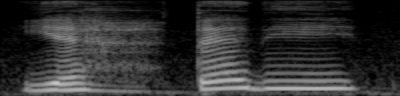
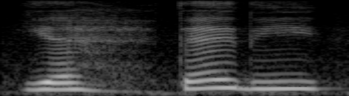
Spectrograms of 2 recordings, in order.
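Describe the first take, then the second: First: The h sound is strong, from deep throat. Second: The h sound is weak and barely heard. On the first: The speaker calls it right. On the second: The speaker calls it wrong.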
